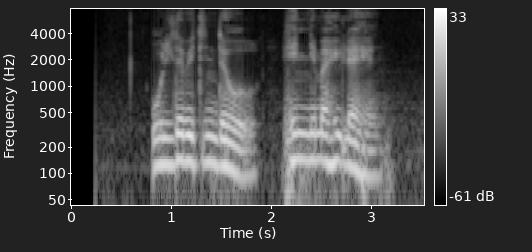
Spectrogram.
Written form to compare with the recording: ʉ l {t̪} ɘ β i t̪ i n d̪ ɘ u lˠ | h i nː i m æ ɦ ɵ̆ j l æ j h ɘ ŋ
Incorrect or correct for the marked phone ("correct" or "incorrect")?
incorrect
